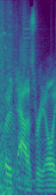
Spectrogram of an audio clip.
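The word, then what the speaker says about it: Azrael: and a zazil missions I assume it's a zazil anyway yeah it is well Azriel yeah oh you got the name wrong but no like like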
